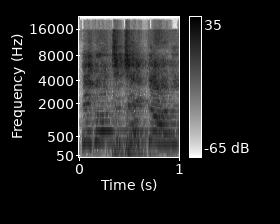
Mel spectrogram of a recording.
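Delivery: put-on British accent, pitched way up high. Voicing the same friend again: british accent. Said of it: "I gave her a British accent".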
